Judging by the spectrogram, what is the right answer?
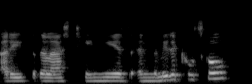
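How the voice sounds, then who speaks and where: A woman's fairly quick delivery in a New Zealand accent. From New Zealand, West Auckland. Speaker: university lecturer in Māori health. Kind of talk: online workshop presentation.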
